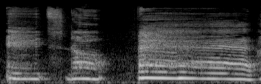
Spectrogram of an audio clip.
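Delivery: drawn-out angry whine, each word stretched; fiery protest. Acted. Storyteller acts the fiery dragon losing a game, angry protest. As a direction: protest it like a child boiling over, very slow. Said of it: "he started getting fiery".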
